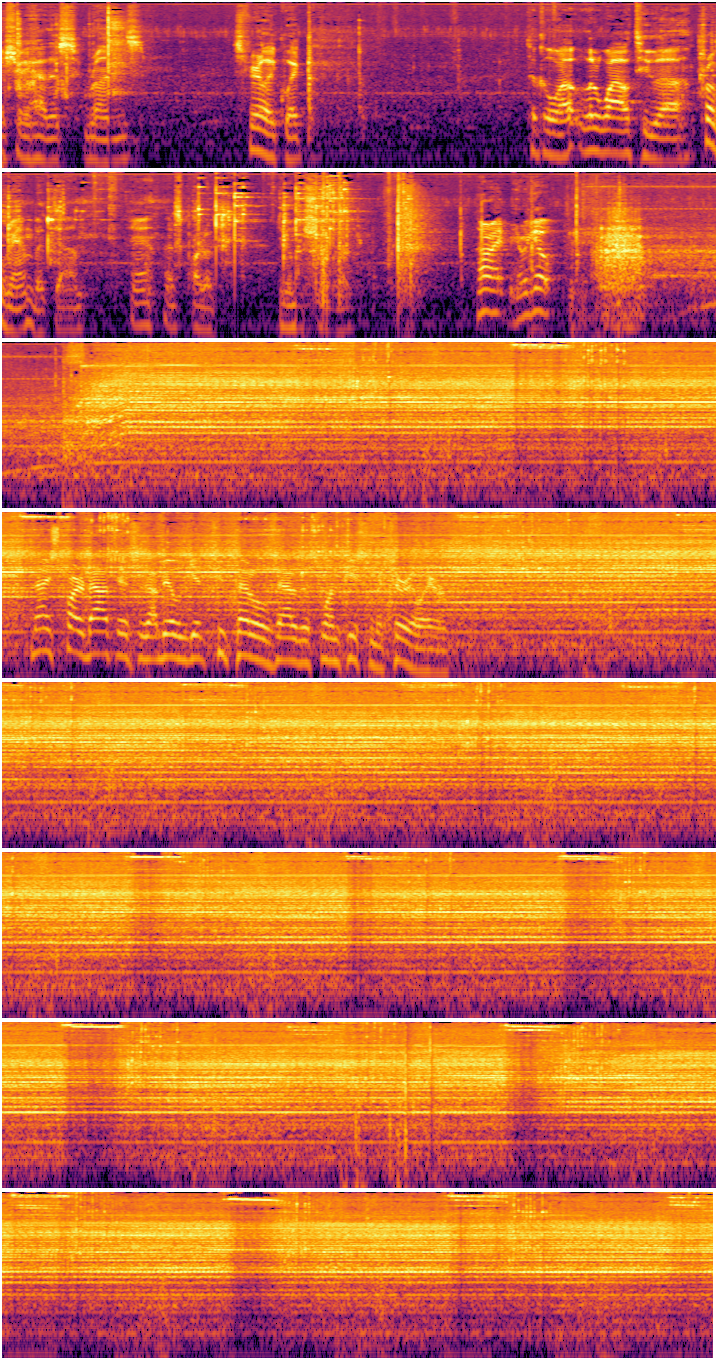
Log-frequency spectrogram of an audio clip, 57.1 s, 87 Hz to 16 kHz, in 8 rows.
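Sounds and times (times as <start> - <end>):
milling machine spindle whine: 12.8 - 57.0
metal cutting noise: 12.9 - 57.0.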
